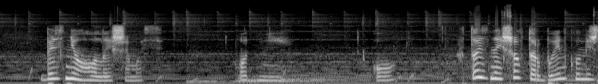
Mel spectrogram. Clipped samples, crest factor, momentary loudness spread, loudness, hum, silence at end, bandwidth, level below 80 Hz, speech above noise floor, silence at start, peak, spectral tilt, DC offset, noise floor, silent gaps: under 0.1%; 18 dB; 26 LU; -14 LUFS; none; 0 s; 17 kHz; -40 dBFS; 20 dB; 0.1 s; 0 dBFS; -3 dB/octave; under 0.1%; -35 dBFS; none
